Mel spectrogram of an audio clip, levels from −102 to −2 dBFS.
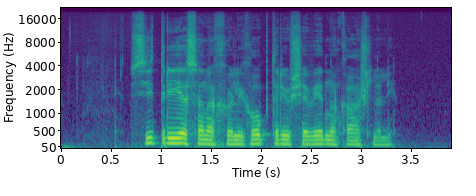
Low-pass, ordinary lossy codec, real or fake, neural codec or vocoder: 19.8 kHz; none; fake; vocoder, 44.1 kHz, 128 mel bands every 512 samples, BigVGAN v2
